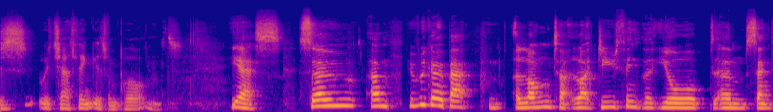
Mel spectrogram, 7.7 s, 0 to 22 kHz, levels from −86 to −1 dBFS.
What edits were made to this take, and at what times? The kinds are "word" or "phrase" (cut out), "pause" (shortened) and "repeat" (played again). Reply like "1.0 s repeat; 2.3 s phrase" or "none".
1.1 s word; 4.0 s pause; 5.0 s pause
